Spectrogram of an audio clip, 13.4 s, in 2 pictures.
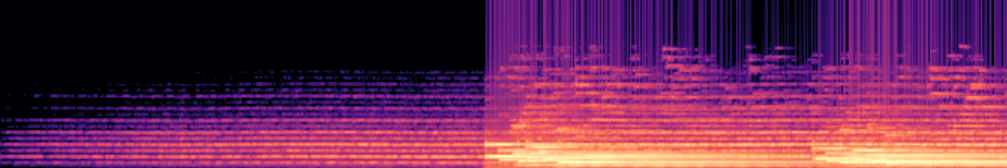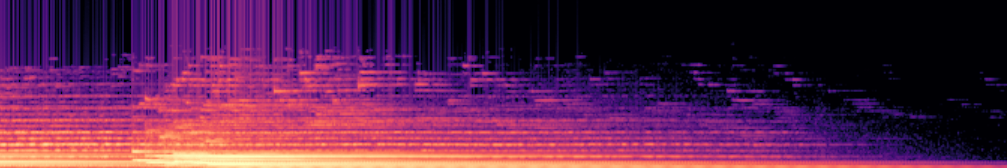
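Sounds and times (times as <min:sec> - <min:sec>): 
jingle: 0:03.2 - 0:12.8.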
